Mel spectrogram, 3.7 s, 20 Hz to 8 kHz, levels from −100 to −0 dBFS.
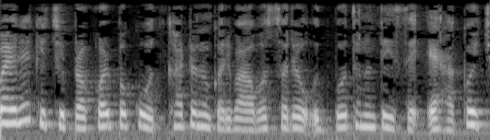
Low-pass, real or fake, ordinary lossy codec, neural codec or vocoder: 7.2 kHz; real; none; none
